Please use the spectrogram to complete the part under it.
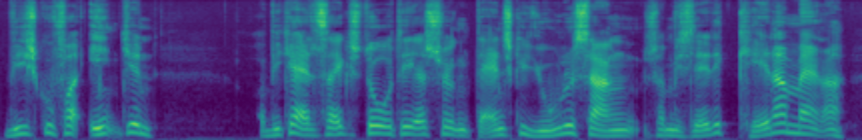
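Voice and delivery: loud, high-pitched protest; indignant boy refusing; defiant refusal. A narrator's reading. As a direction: dig your heels in against father. Boy refuses father's singing plan.

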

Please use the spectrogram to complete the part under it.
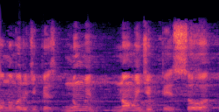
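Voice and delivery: ordinary talk

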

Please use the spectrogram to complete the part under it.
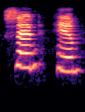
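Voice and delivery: high, very slow, loud demand; demanding kid. Acted. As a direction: stamp it out word by word. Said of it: "you'll yell".

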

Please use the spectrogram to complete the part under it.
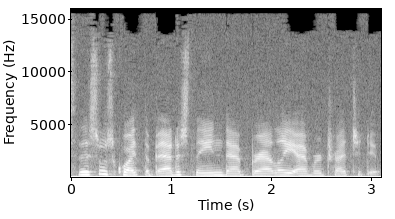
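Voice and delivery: plain reading voice

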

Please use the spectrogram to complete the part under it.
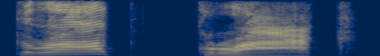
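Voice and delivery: loud crow caws; crow-speak; croaking. Acted. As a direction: caw twice. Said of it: "Teddy lanzó un graznido".

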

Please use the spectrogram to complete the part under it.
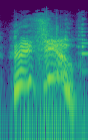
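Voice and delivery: huge, high-pitched acted sneeze; loud sneeze. A narrator's reading. Ruff with dust on his nose, loud acted sneeze. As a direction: explode into a loud achoo. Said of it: "he sneezed all the biscuits off".

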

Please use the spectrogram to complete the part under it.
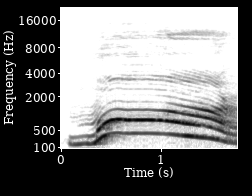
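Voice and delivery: морква called slowly, high and loud on МОР; long loud call of морква, stretched О. Shown as a demonstration. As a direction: hold the first syllable of морква long and high. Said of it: "Гукаємо".

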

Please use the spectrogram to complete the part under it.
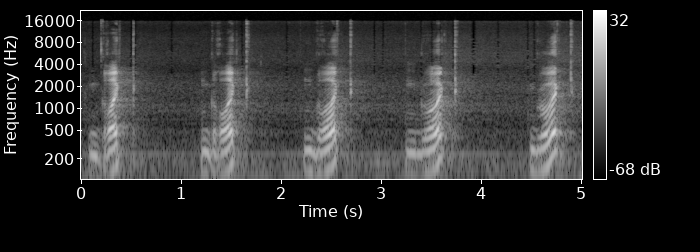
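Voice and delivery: low glugs, each flicked upward; low rising blobs, evenly spaced; icing noises. A narrator's reading. Reader imitates icing being spread, glicking noises.

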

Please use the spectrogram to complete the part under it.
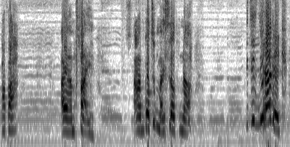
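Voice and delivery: high, loud, urgent insistence; desperate pleading. Acted. Daughter insisting to Papa she is fine, desperate pleading. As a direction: plead loudly to be believed.

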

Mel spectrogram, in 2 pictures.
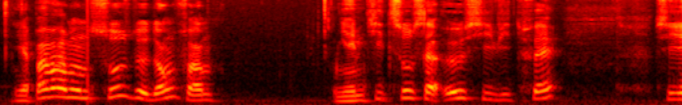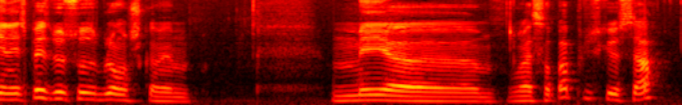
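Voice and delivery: talking between bites of kebab; chewing while talking. Real, not acted. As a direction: mouth partly full of food. Seen 0: Bit kebab at -2s, head down holding it while speaking.

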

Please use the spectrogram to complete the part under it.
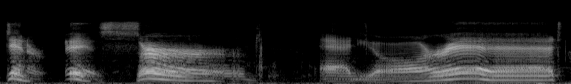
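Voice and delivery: very slow, booming threat; menacing T-Rex. A narrator's reading. T-Rex claims Stanley as dinner, slow booming threat. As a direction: stretch each word into a loud growing menace.

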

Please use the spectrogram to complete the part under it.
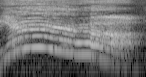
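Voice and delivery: high, loud mock cheer; mock fan cheer. Vlogger mocking dumb fans cheering, loud and high. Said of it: "the dumb fans like".

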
